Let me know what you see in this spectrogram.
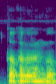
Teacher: उच्चारण स्थान क वर्ग का कंठ से होता है, क ख ग घ का।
